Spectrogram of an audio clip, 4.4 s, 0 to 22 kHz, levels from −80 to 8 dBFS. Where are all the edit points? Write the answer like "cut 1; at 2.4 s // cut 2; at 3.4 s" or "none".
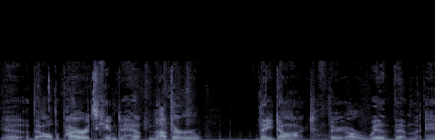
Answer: cut 1; at 1.7 s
